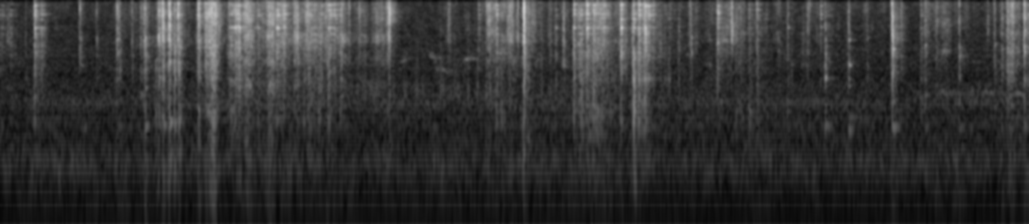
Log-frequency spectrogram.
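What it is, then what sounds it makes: Bar of soap being scraped and carved. A utility blade cuts into a solid blue soap cube scored into a grid, held in a hand with dark nails, and scrapes off flakes. Quiet, dry, bright crunching and crackling scrapes come in short bursts and sharp clicks with almost no ring, over a faint low hum.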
